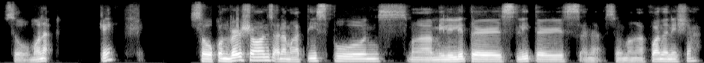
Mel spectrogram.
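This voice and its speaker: A young man teaching a casual online physics lesson. His voice sits a little low and sounds mellow and warm, recorded dry and close. He talks in a chatty way, thinking aloud with fillers. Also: slow pace, dry recording.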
